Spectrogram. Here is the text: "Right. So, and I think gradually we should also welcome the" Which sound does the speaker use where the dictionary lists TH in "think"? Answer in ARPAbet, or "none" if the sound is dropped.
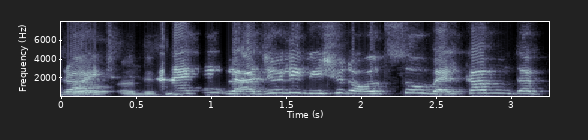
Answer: T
